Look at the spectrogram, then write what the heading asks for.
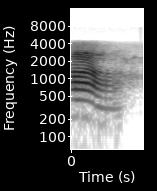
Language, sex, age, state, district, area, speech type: Assamese, female, 60+, Assam, Majuli, rural, conversation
